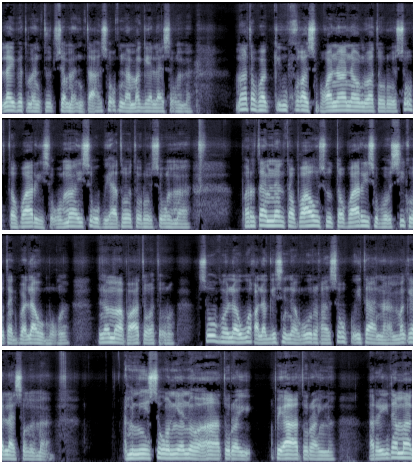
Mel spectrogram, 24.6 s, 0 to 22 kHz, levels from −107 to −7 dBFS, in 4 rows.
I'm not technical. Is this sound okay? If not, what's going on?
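Yes, this recording sounds fine. There's nothing technically wrong here that you need to worry about.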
